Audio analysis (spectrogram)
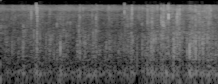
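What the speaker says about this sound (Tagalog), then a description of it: "hintayin natin kumulo siya ng kumulo hanggang lumambot yung ating tok" Korean tteokpokki rice cakes boiling in a pot, giving a steady low bubbling and light popping patter that holds close and even throughout, with no talk.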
